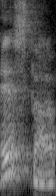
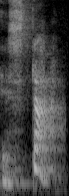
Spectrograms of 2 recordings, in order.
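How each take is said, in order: First: The stress is on the first syllable. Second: The stress is on the last syllable. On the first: The speaker calls it wrong. "Instead of esta" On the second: The speaker calls it right. "we want it to say está. We'll put an accent mark over that A"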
